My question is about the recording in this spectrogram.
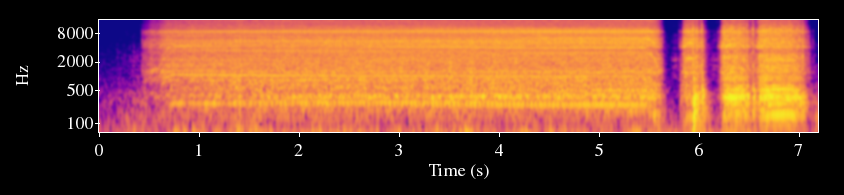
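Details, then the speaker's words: Cordless drill on speed 1, clutch set to 7, driving a screw into redwood door pieces: steady high whine, then short ratcheting bursts as the clutch slips once the screw is fully in; if not fully driven, increase the clutch number. "so you can hear the clutch slipping that means it's tight enough so if it doesn't go all the way in and the clutch is slipping you can just increase the number here"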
